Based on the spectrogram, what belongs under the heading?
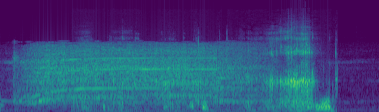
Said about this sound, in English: What happened? Where did he go? I think Olipop's been sucked up into the Hoover. Yeah, methinks it's time to empty the bag.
